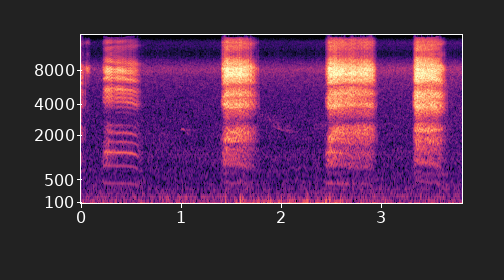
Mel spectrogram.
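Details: Parent crows and their young in a park on a Sunday: four rough, drawn-out caws at uneven intervals of about a second, loud and raspy against a quiet background.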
